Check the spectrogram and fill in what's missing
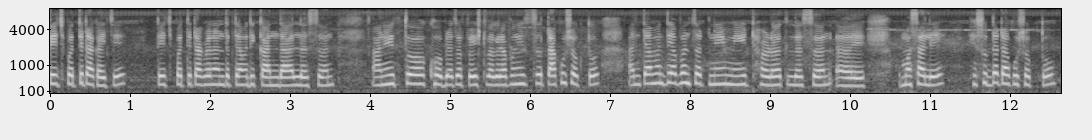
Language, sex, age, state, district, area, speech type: Marathi, female, 18-30, Maharashtra, Wardha, rural, spontaneous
